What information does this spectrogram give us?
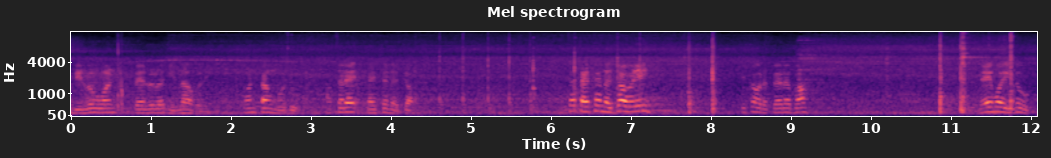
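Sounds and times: workshop hum: 0.0s - 12.0s.

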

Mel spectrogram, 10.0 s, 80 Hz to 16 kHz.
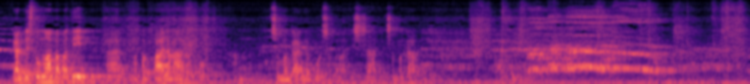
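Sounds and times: rooster crowing: 0.0s - 0.5s, 3.3s - 10.0s.

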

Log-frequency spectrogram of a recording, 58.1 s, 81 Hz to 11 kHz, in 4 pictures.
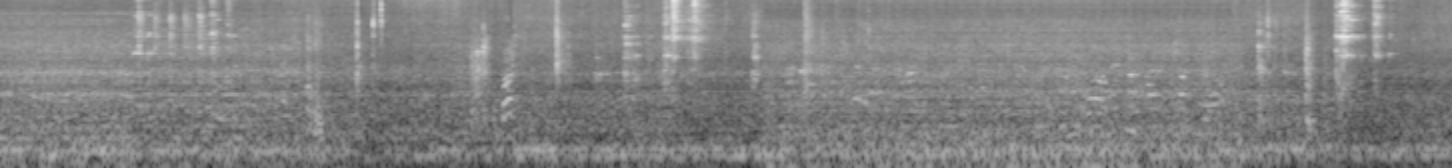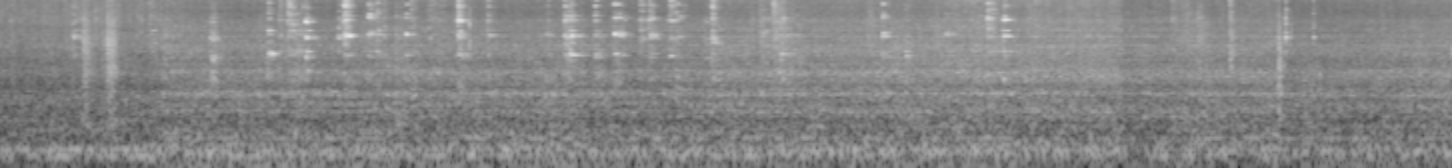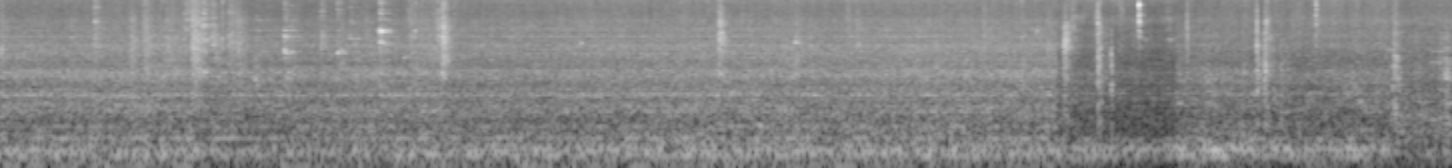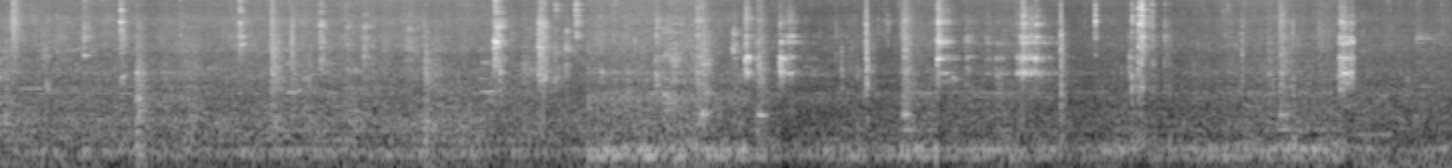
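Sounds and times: gas burners rushing: 0.0s - 58.0s
dishes and utensils clinking: 1.3s - 2.5s, 4.7s - 8.3s, 12.5s - 14.0s, 15.2s - 22.6s, 30.4s - 33.6s, 42.9s - 55.4s, 56.2s - 58.0s.

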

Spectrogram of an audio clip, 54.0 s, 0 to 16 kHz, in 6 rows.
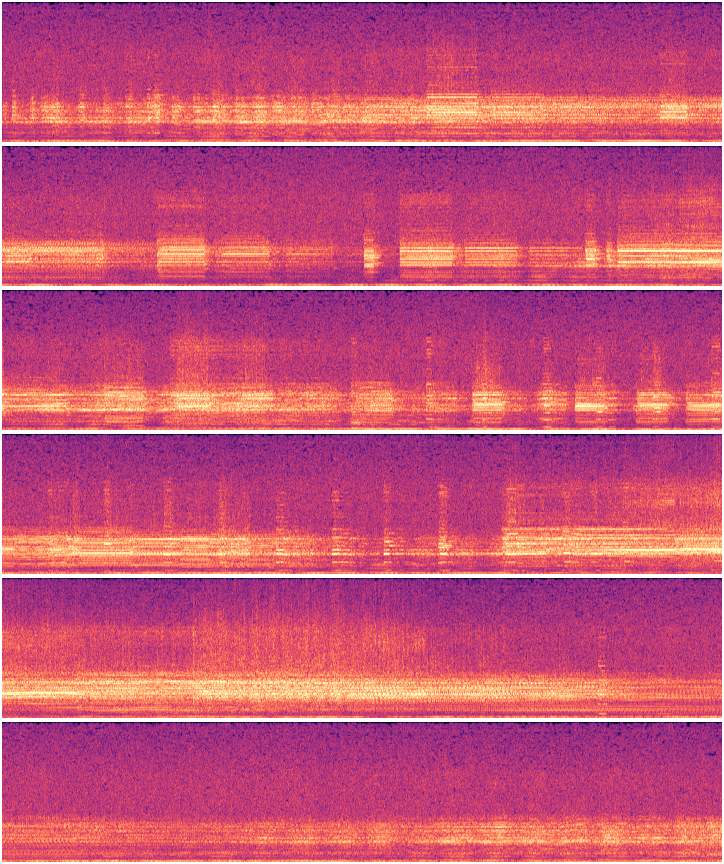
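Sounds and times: deep bass layer: 0.0s - 54.0s
low tone pulsing rapidly: 0.0s - 54.0s
stacked high tones: 22.4s - 36.0s.

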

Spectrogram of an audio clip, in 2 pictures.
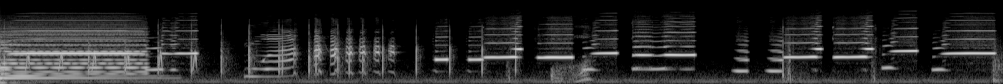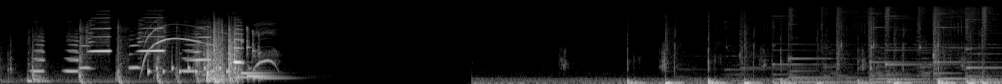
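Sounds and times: recorder playing melody: 0.0s - 2.0s, 4.4s - 13.0s
steady low hum: 14.8s - 17.4s.

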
